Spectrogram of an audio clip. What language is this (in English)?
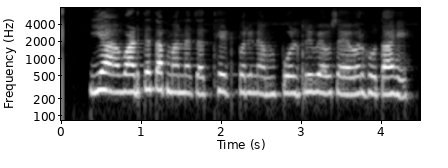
Marathi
